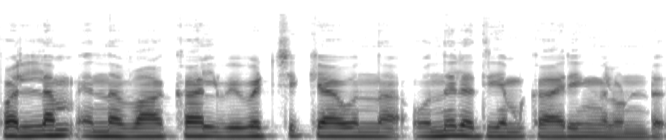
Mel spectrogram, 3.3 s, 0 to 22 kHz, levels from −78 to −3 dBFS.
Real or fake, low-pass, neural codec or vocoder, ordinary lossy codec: real; 14.4 kHz; none; none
